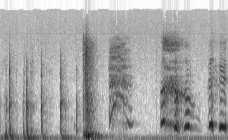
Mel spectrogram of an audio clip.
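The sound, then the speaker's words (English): A door is slammed shut and locked: a quick run of sharp knocks and clicks ending in one heavy thunk, followed by a raised voice calling out. “Helen, unlock this door.”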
